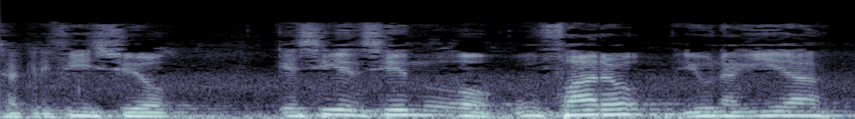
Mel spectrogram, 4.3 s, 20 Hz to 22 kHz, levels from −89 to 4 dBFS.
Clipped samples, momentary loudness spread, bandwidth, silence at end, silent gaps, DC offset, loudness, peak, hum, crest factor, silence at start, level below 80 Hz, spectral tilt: under 0.1%; 8 LU; 10 kHz; 0 s; none; under 0.1%; -17 LUFS; 0 dBFS; none; 16 dB; 0 s; -32 dBFS; -7 dB/octave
